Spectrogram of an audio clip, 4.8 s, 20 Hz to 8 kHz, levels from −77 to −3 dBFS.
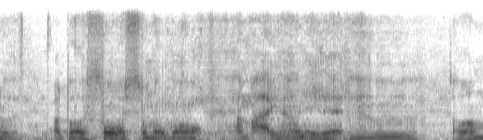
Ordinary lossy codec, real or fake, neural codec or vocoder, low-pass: none; fake; codec, 24 kHz, 0.9 kbps, WavTokenizer, small release; 7.2 kHz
